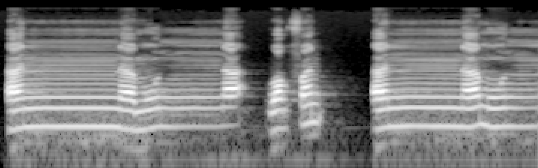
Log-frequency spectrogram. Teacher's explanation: یہ نون مشدد میم مشدد پر وقف کریں یا ملا کر پڑھیں، اس پر ہمیشہ کیا ہوگا؟ غنہ ہوگا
